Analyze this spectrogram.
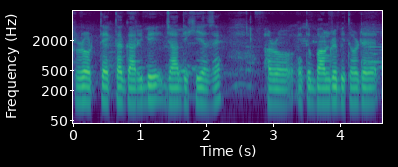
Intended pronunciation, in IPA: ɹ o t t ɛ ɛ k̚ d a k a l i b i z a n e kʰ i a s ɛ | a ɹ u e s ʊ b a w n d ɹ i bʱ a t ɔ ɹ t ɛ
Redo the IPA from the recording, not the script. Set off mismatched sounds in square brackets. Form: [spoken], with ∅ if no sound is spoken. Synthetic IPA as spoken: ɹ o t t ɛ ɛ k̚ [t] a [ɡ] a [ɹ] i b i z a [d] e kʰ i a s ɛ | a ɹ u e [t] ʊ b a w n d ɹ i bʱ [i] t ɔ ɹ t ɛ

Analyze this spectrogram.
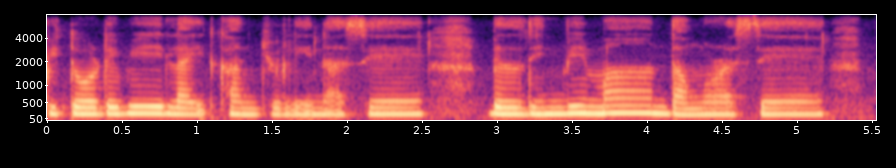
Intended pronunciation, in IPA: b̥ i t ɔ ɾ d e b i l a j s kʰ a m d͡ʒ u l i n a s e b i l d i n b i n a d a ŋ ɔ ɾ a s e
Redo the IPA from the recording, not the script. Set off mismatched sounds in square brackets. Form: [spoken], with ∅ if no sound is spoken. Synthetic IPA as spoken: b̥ i t ɔ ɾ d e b i l a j [t] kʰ a [n] d͡ʒ u l i n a s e b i l d i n b i [m] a d a ŋ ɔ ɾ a s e

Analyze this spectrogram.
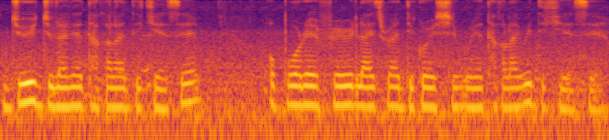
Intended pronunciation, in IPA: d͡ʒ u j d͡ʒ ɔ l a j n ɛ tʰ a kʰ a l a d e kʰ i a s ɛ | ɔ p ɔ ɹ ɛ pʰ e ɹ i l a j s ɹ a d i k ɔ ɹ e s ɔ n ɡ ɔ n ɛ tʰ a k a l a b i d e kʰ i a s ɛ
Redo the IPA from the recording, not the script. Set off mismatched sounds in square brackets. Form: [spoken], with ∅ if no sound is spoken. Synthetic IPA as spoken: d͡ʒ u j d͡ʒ [u] l a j n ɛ tʰ a [k] a l a d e kʰ i a s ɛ | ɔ p ɔ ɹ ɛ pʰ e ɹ i l a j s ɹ a d i k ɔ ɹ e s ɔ n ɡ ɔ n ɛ tʰ a k a l a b i d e kʰ i a s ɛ

